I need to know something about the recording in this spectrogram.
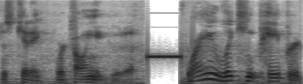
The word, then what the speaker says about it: Gouda: And then for our cheese, we have some white cheddar and some gouda or hauda apparently is how it's properly pronounced.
